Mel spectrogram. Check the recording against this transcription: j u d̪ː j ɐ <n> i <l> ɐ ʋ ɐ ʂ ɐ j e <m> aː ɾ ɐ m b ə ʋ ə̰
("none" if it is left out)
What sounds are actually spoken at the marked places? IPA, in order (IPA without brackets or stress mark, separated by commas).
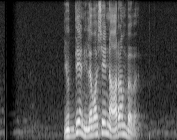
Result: n, l, n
